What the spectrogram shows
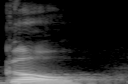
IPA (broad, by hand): gəu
